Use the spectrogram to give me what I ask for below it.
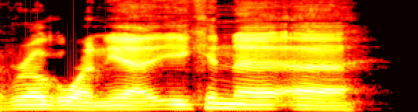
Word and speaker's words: Rogue One: I uh I did not see Rouge one uh or however it's pronounced um but I understand it's a it's a prequel to Rouge one is that right yeah Rogue one yeah you can uh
